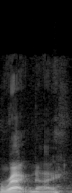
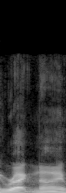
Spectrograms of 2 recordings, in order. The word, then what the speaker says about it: Rachni: are the rack me the rachni whichever way you pronounce it they pass in both ways in the game so rack knee rack 9 whatever but as you might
